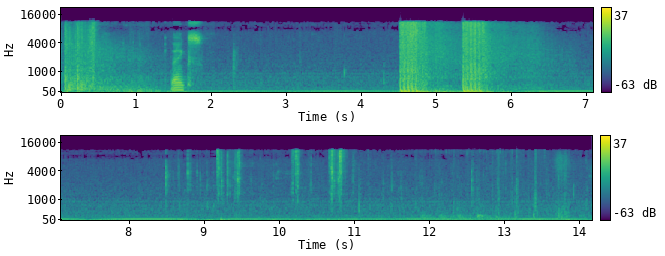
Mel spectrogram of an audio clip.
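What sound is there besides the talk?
gunfire in the video game Fortnite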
